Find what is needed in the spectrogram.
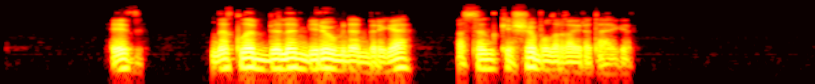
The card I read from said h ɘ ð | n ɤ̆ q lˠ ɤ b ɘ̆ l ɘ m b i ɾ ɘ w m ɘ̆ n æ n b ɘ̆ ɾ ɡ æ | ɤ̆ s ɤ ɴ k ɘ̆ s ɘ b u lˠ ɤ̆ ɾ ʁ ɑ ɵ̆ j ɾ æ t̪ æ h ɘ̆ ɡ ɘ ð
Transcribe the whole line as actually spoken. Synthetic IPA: h ɘ ð | n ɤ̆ q lˠ ɤ b ɘ̆ l ɘ m b i ɾ ɘ w m ɘ̆ n æ n b ɘ̆ ɾ ɡ æ | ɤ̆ s ɤ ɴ k ɘ̆ ʃ ɘ b u lˠ ɤ̆ ɾ ʁ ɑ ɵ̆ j ɾ æ t̪ æ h ɘ̆ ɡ ɘ ð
